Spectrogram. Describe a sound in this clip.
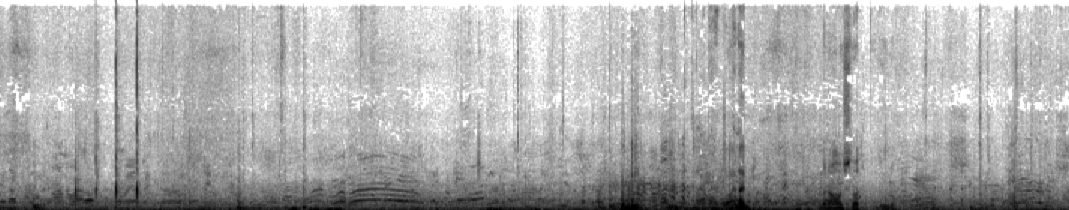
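A group of men and women talk and call out outdoors.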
